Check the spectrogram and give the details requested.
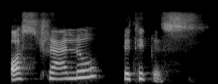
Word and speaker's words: Australopithecus: Because if you pronounce it correct, your spelling would be correct. Australopithecus. Tell me the third one. Australopithecus.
